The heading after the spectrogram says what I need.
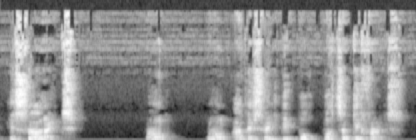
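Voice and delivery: high, hammed-up puzzled reader; mock confusion. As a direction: play the baffled reader, way up high. Acting a confused Bible reader.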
